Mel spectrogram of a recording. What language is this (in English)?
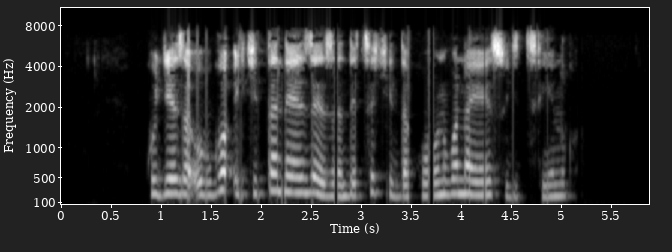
Kinyarwanda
